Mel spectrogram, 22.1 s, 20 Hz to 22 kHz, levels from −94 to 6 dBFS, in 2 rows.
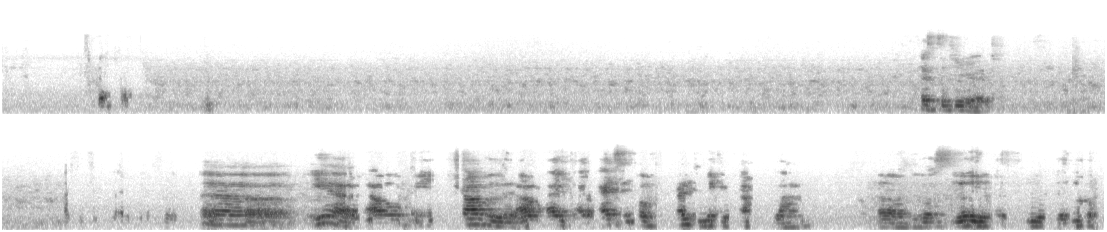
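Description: From 0.09 to 0.7 s the background is gated by the echo canceller: while the loudspeaker plays, the canceller clamps the microphone, and the room tone sinks by about 12 dB for roughly half a second. On a waveform the noise floor visibly narrows; a spectrogram shows the faint broadband haze thinning, then returning.

Between 0.84 and 1.32 s the other side's voice leaks through, only a few dB below the main speech, so the echo canceller has likely left residual loudspeaker sound in the microphone. A spectrogram shows a second set of harmonic striations overlapping the first, slightly ragged.

A longer, quieter leak runs from 11.64 to 16.21 s, around 15 dB under the talker. It appears as faint, broken harmonic traces beneath the main speech.

Inside that leak, from 11.99 to 12.63 s, the background gating returns, dipping about 9 dB for roughly a third of a second. It shows as a brief trough in the noise floor.

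From 13.0 s to the end at 22.05 s, speech is suppressed in double talk. With both sides active, the canceller likely could not separate its own talker from the echo and turned everything down, so the voice dips by up to around 20 dB, dulls and breaks into pieces. A waveform shows the envelope repeatedly collapsing mid-phrase, and a spectrogram shows the upper harmonics fading out in patches, well below the codec's 8 kHz ceiling.

At 19.34 to 19.59 s the background is gated once more, a short dip of about 9 dB visible as a narrow notch in the noise floor.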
